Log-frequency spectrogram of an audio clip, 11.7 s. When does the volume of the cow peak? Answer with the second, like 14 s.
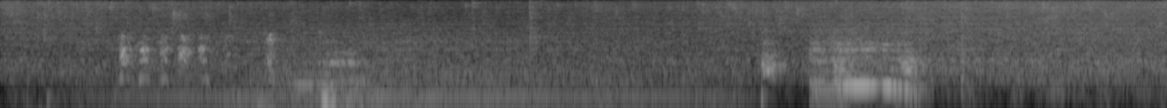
9 s.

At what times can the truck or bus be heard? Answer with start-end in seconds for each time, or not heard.
0.0-7.6.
